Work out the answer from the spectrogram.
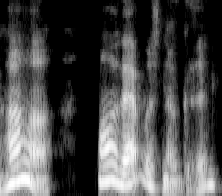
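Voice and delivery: light, high, airy surprise; light observer. Shown as a demonstration. Golfer watching from across the fairway, lightly amused. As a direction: shrug it off like an onlooker. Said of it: "Do you hear the difference in my voice".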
